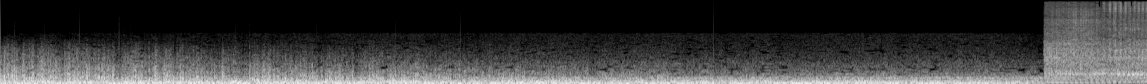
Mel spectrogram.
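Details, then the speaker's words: Murray mower, Tecumseh engine swapped for a Briggs (stated as "brace"), fitted with a different carburetor after the first was cleaned four times including ultrasonic: chugs with uneven lumpy beat, never steady; rough running, cause still unknown. "Yeah, this is not looking good for this engine at all. I don't I I'm at a loss, guys. I'm at a loss."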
